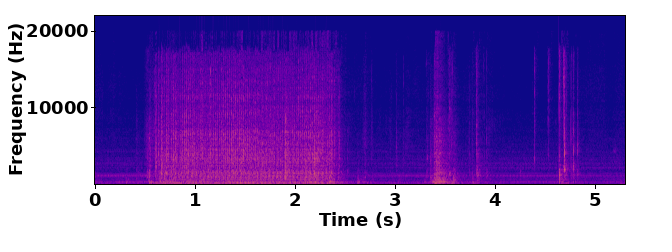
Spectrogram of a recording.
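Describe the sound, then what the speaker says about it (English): A sewing machine runs in one steady, close burst of about two seconds, stitching flat-felled side seams on a wool shirt cut from a six-point Hudson Bay blanket, followed by a few short handling rustles. "we're going to fold them back out on themselves and sew them flat so that there's no bulk"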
